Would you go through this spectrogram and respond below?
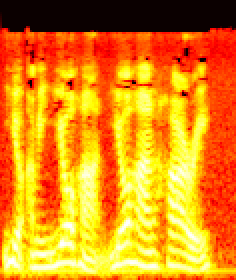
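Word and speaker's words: Johann Hari: So now I'm going to go on to, Jonathan Hari, Johan Hari. I guess that's how his name is pronounced.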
